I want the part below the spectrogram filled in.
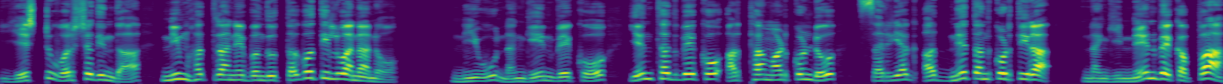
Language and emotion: Kannada, happy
